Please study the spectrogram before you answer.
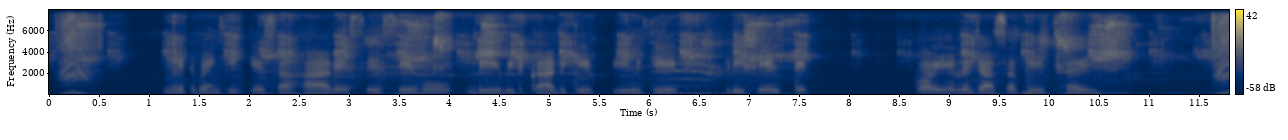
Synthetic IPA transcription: miʈbɛ̃ŋkĩŋkesəɦaɾeseseɦoɖebiɖkaɾɖkepinkeɾiseɳʈ | kɔeld͡ʒasəket͡ʃʰə

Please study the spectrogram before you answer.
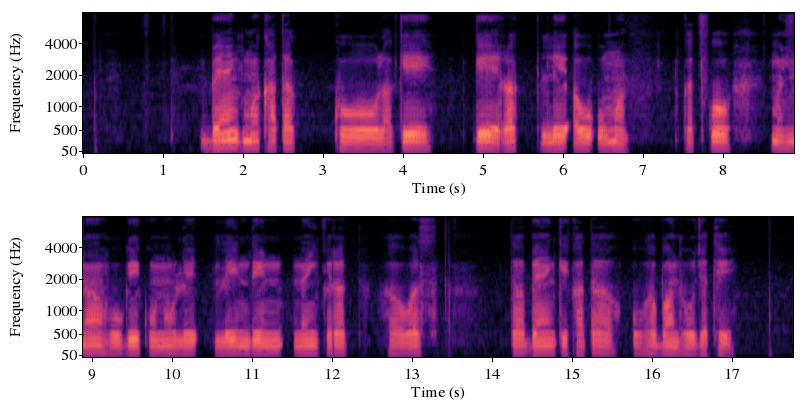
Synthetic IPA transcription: bɛ̃ːŋkmə̃kʰaːt̪a | kʰolaːke | keɾək̚leʔəoʔʊmə | kət̪ko | məɦɪnaɦoːɡekoːno | leːnd̪enəĩkəɾət̪̚ | həwəs | t̪abɛ̃ːŋkːekʰaːt̪aʊɦbə̃nd̪ʱɦod͡ʒaːt̪ʰeː

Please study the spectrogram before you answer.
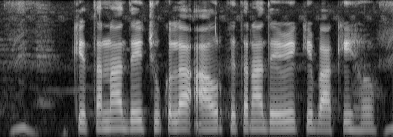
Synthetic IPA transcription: kɪt̪nad̪et͡ʃʊklaʔaɔɾkɪt̪nad̪eːwekebaːkiɦɛː

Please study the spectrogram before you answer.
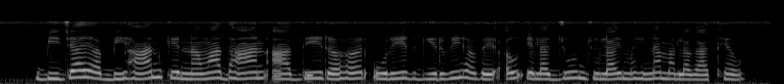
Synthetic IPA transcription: bid͡ʒajabiɦankenəʋad̪ʱanad̪iɾəɦəɾuɾid̪ɡiɾʋiɦəʋeʔəuʔelad͡ʒund͡ʒulaiməɦinameləɡat̪ʰeũ

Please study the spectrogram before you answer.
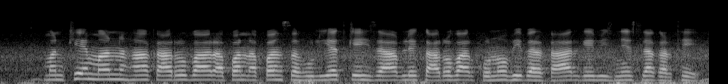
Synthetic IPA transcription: məŋkʰemənɦãkaːɾoːbaːɾɐpənəpənsəɦuːlɪjət̪keɦɪsaːblekaːɾoːbaːɾkoːnobʱipɾəkaːɾkebɪd͡ʒneːslakəɾt̪ʰeː

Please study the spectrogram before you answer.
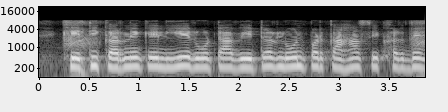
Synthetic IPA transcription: kʰeːt̪ikɐɾnekelieɾoːʈaʋeːʈəɾloːnpɐɾkɐɦãsekʰɐɾd̪ẽː

